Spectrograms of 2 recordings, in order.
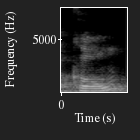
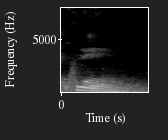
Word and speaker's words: quão: aqui o quão observem que o u aqui produz som quão tá a gente não fala cão a gente fala quão certo então u aqui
